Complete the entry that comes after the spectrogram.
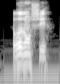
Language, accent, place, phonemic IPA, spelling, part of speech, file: French, France, Lyon, /ʁə.vɑ̃.ʃe/, revancher, verb, LL-Q150 (fra)-revancher.wav
- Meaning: to take revenge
